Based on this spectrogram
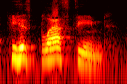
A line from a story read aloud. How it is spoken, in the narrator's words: Caiaphas tore his robe and he cried out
